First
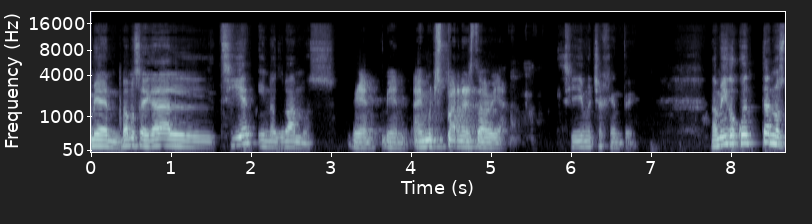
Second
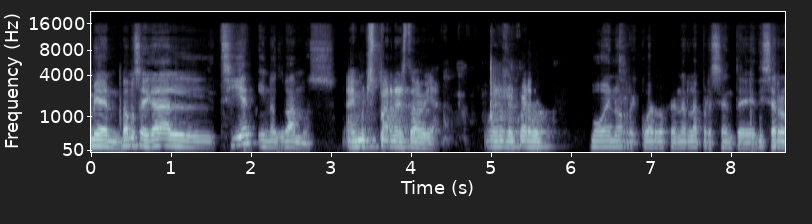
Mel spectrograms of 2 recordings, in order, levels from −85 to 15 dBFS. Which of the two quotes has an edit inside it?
second; 2 cuts; at 3.1 s, 4.8 s

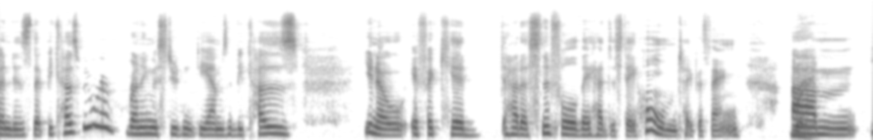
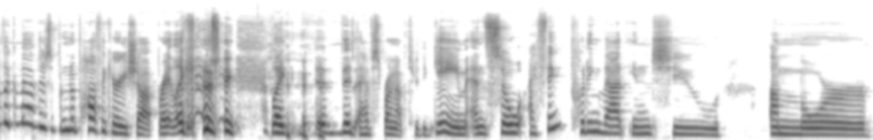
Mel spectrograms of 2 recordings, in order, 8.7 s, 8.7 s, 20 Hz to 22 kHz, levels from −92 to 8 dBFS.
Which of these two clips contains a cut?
second; 1 cut; at 3.5 s

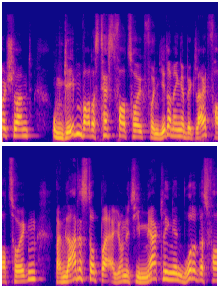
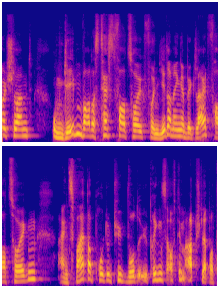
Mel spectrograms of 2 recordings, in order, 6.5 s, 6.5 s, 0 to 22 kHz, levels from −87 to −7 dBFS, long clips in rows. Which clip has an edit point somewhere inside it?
first; 1 cut; at 3.9 s

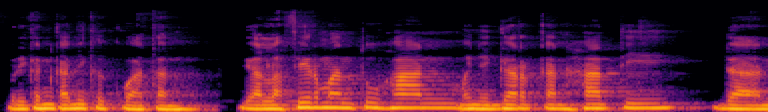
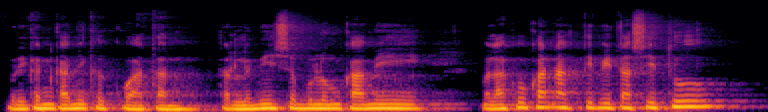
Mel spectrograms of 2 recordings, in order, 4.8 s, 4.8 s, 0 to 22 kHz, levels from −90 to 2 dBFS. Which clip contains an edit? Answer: first; 1 cut; at 1.3 s

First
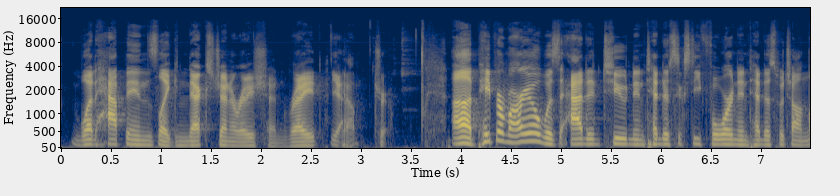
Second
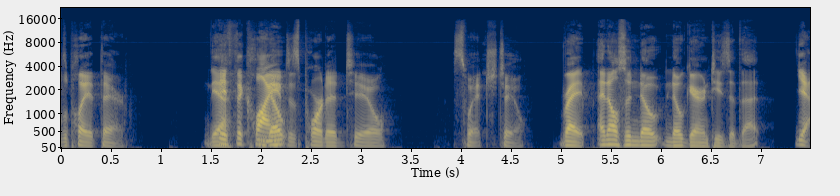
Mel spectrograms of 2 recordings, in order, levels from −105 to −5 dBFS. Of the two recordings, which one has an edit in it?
first; 1 cut; at 2.7 s

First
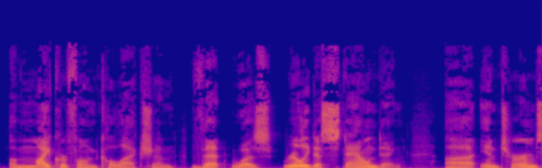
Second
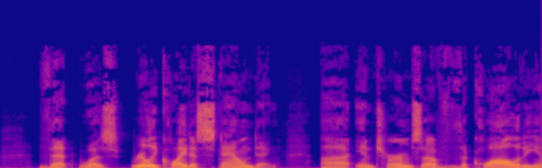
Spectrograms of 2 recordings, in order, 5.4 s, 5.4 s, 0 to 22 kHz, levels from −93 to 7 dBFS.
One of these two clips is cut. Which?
first; 2 cuts; at 1.9 s, 3.1 s

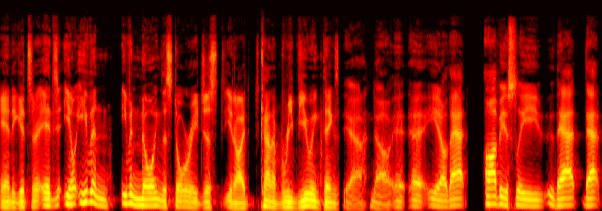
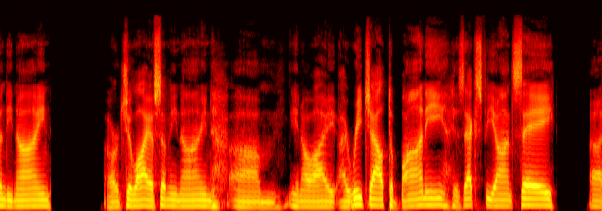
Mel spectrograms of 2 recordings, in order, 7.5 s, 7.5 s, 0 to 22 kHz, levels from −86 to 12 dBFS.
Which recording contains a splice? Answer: first; 3 cuts; at 3.1 s, 4.2 s, 6.0 s

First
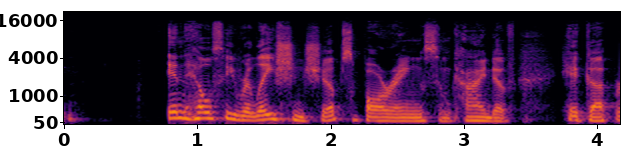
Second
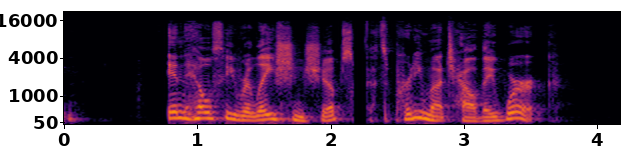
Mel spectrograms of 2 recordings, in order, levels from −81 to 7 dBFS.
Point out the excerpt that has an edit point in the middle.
second; 1 cut; at 2.2 s

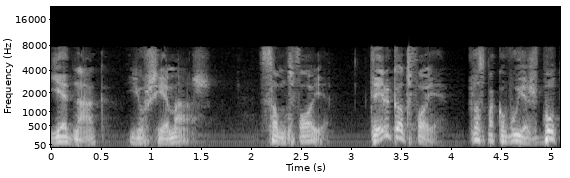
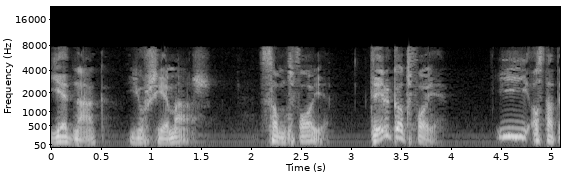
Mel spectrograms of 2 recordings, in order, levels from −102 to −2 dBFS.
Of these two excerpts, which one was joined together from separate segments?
first; 1 cut; at 4.1 s

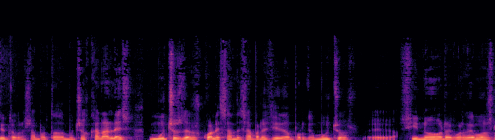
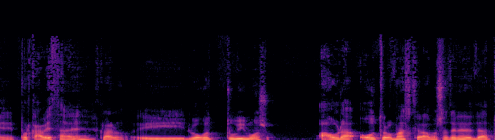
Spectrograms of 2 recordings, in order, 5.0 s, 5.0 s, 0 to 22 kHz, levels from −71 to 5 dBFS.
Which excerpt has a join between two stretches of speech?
first; 2 cuts; at 1.4 s, 3.9 s

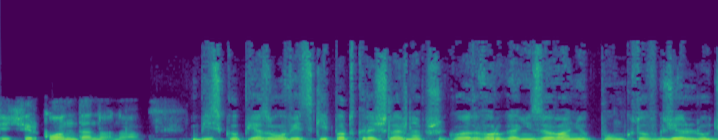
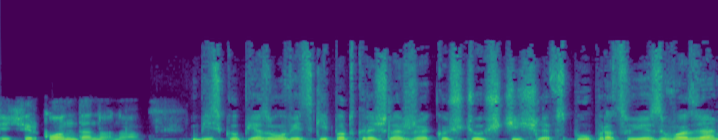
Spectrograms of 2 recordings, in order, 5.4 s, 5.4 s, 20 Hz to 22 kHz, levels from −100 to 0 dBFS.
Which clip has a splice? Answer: first; 1 cut; at 3.0 s

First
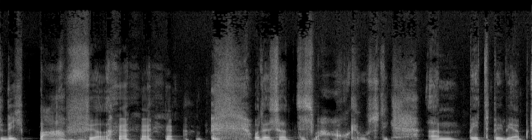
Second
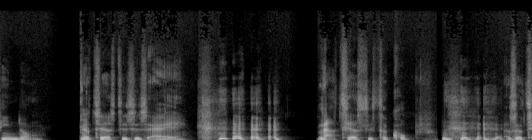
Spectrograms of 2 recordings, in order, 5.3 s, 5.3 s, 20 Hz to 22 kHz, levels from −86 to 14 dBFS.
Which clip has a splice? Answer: first; 1 cut; at 4.2 s

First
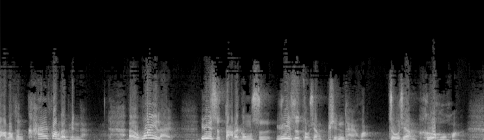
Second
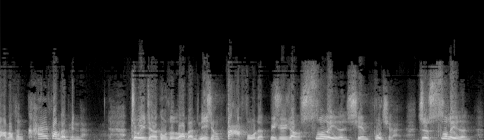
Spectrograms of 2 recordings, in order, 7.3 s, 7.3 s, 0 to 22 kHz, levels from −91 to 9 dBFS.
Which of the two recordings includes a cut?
second; 2 cuts; at 1.9 s, 3.0 s

